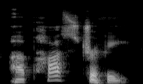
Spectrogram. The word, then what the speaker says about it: apostrophe: p we have the short sound a like stop and hot a a apostrophe TR R makes the sound CH like chicken apost apost aostra aostra we use the short a sound like cup and up aostra Fe the last sound is Fe the long e like green beans again apostrophe apost trophe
